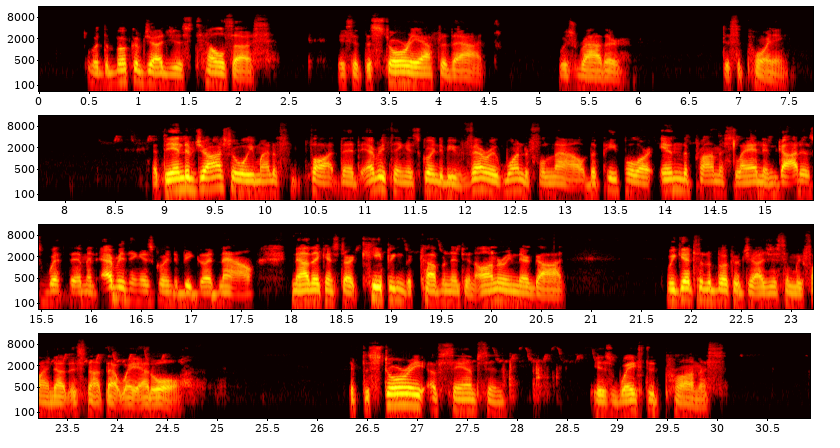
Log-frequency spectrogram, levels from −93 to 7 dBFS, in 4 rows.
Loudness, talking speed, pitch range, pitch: -27 LUFS, 175 wpm, 105-130 Hz, 115 Hz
